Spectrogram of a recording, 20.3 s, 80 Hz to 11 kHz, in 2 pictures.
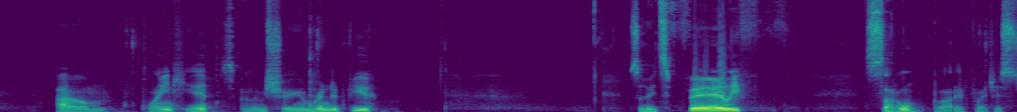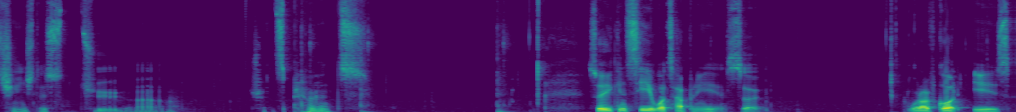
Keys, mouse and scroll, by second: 1.3 click, 6.1-7.9 middle drag, 13.2 click, 13.8 drag, 15.1 click, 17.1 middle click, 18.1-19.1 middle drag, 19.8 middle click.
